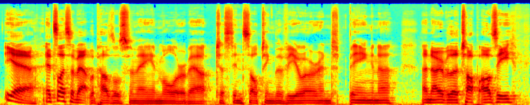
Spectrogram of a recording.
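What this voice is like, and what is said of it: Australian accent. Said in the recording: “if you can't tell from the accent, ... is from Australia.”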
